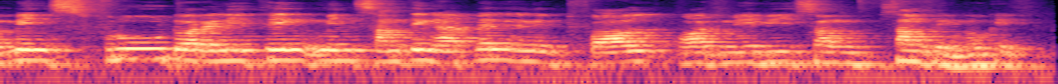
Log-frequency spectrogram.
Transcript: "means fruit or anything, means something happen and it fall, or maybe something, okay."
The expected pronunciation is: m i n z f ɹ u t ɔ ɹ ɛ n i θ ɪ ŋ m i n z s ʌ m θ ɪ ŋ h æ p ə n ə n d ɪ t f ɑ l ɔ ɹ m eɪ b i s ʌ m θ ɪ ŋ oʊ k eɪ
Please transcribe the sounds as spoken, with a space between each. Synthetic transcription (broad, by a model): m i n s f ɹ u t ɔ ɹ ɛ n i t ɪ ŋ m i n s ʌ m t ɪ ŋ h æ p ə n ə n ɪ t f ɑ l ɔ ɹ m eɪ b i s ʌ m t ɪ ŋ oʊ k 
